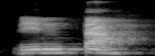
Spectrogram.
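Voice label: "lintah", Malay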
